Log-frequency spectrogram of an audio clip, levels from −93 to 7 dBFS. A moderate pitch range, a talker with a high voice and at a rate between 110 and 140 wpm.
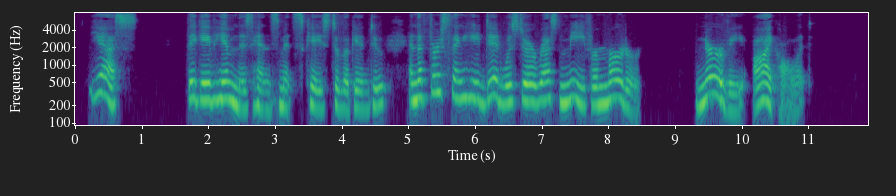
Yes: average, 4.5 semitones; high, 235 Hz; slow, 135 wpm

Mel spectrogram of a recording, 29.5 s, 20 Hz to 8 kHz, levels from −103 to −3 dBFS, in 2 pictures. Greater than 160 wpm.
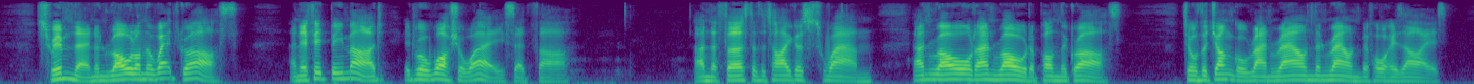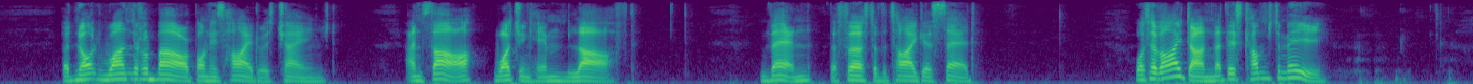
No: average, 155 wpm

